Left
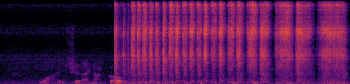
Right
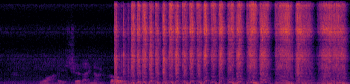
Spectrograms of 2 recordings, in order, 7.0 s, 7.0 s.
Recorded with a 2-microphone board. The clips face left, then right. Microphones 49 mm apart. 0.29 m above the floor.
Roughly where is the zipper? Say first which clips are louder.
Left 1 dB; centre.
